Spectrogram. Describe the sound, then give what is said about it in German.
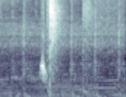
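A single sharp crack of reins snapped like a whip, loud, near the middle, over a steady bed of tonal music that continues throughout. “Und er fletscht einmal die Zügel.”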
